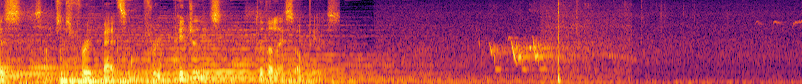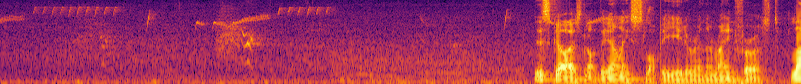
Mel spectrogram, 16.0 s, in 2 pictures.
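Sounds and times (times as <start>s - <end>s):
faint forest background: 0.0s - 16.0s
birds chirping: 4.6s - 6.3s, 7.4s - 16.0s
bird trills: 4.8s - 6.3s, 7.6s - 11.4s.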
